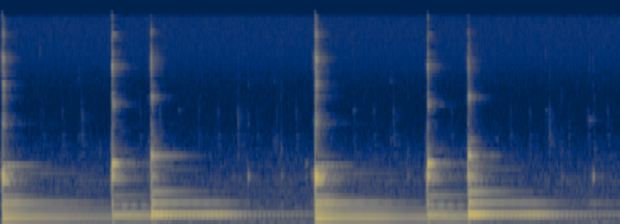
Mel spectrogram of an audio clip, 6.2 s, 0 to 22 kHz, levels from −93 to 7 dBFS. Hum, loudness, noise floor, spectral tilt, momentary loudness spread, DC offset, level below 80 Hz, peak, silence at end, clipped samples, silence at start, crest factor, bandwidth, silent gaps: none; -27 LUFS; -52 dBFS; -6 dB/octave; 18 LU; under 0.1%; -58 dBFS; -4 dBFS; 0.1 s; under 0.1%; 0 s; 24 dB; 16 kHz; none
